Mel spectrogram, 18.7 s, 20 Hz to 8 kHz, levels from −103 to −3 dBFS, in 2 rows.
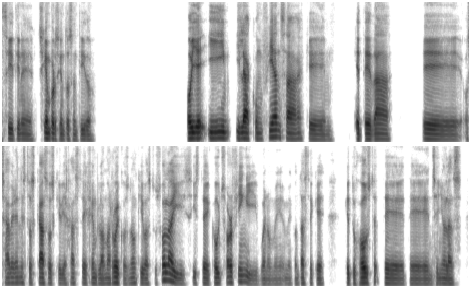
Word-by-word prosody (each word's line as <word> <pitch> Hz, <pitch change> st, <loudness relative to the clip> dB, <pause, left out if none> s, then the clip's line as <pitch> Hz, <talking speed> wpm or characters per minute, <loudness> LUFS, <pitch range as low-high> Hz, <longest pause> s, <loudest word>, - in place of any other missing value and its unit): Sí, 105 Hz, -2 st, 0 dB
tiene 100 Hz, -2 st, -5 dB
100% 105 Hz, -3 st, +2 dB
sentido. 95 Hz, -2 st, -7 dB, 1.9 s
Oye, 115 Hz, +1 st, +9 dB
y 120 Hz, +1 st, +3 dB
y 115 Hz, -, -2 dB
la 115 Hz, -1 st, +10 dB
confianza 110 Hz, -2 st, +2 dB
que 95 Hz, -2 st, -2 dB, 0.6 s
que -, -, +2 dB
te 105 Hz, -1 st, +3 dB
da, 100 Hz, -1 st, +1 dB, 0.6 s
eh, 95 Hz, -3 st, 0 dB
o 100 Hz, -, -16 dB
sea, 100 Hz, +1 st, -6 dB
eh, -, -, -5 dB
ver 105 Hz, 0 st, -6 dB
en 105 Hz, -, -8 dB
estos 100 Hz, -2 st, -11 dB
casos 100 Hz, -1 st, 0 dB
que 95 Hz, -, -11 dB
viajaste, 95 Hz, +1 st, -9 dB
ejemplo, 95 Hz, 0 st, -7 dB
a 90 Hz, -, -5 dB
Marruecos, 95 Hz, -2 st, -1 dB
¿no? 100 Hz, +1 st, -8 dB
Que 105 Hz, -, -12 dB
ibas 95 Hz, -2 st, -5 dB
tú 95 Hz, -, -24 dB
sola 155 Hz, +5 st, +3 dB
y 100 Hz, -5 st, -2 dB
hiciste 95 Hz, +1 st, -7 dB
Couchsurfing 115 Hz, +5 st, -2 dB
y, 90 Hz, -4 st, -8 dB
bueno, 85 Hz, +1 st, -12 dB
me 85 Hz, 0 st, -17 dB
me 90 Hz, -1 st, -18 dB
contaste 95 Hz, +2 st, -9 dB
que 95 Hz, 0 st, -7 dB, 0.4 s
que -, -, -4 dB
tu -, -, -9 dB
host 105 Hz, 0 st, +4 dB, 0.2 s
te 95 Hz, -2 st, -3 dB
te 90 Hz, +2 st, -6 dB
enseñó 95 Hz, +3 st, -8 dB
las, 90 Hz, -1 st, -5 dB
100 Hz, 150 wpm, -25 LUFS, 95-105 Hz, 1.9 s, la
